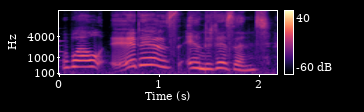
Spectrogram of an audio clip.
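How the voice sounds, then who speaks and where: Cheeky, offbeat young woman for a game: girlish, theatrical, very high. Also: lively intonation, slow, soft background music, exaggerated voice. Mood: confident, opinionated. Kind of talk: video game voice acting.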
